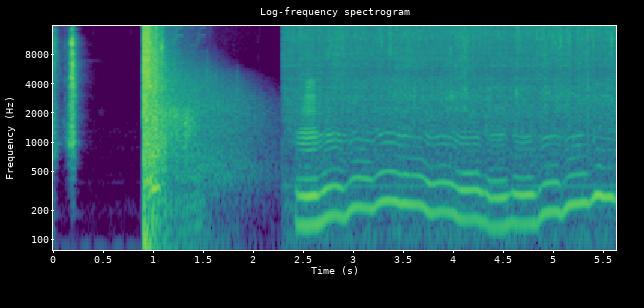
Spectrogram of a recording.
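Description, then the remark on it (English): A handgun fires a single loud shot after a small click, its echo trailing off for about a second before a wavering sustained tone takes over. “Pulling out a handgun and firing.”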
